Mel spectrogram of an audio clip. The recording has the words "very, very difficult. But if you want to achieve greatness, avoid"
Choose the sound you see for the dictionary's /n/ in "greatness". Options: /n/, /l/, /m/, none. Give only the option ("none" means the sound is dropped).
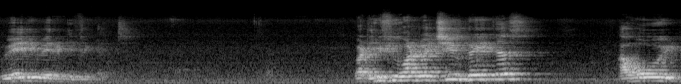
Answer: none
